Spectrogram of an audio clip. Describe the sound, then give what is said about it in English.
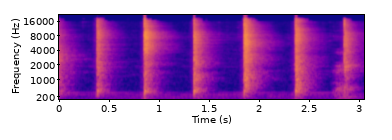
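Six sharp, loud hand claps in a steady rhythm about half a second apart, each snapping crisply and fading quickly, with a faint low hum underneath and no talking. “Try do a clap.”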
